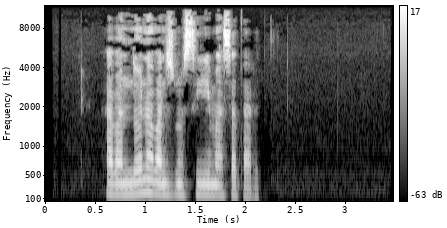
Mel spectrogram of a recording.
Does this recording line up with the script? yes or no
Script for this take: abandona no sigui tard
no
